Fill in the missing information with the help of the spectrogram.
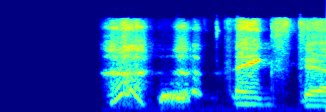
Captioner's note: laughs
